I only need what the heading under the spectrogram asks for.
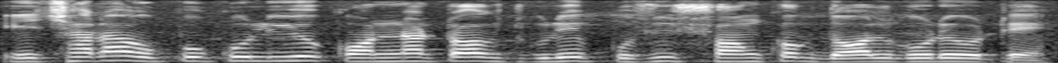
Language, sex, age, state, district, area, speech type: Bengali, female, 30-45, West Bengal, Purba Bardhaman, urban, read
